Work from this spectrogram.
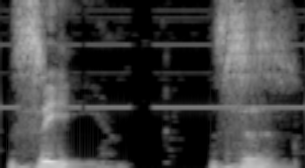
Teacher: if you add voice sound to the sound of s the sound is z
